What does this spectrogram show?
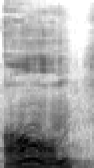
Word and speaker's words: Om: creating a long a so om uh is properly pronounced from the back of one's jaw all the way back of one's mouth going from back to front so the dot over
